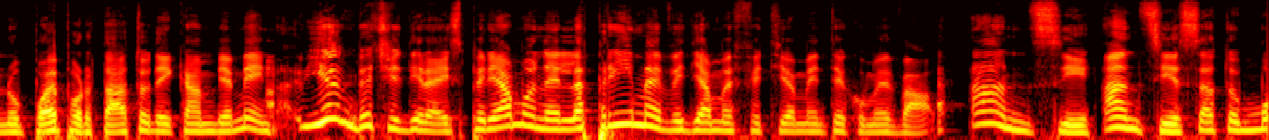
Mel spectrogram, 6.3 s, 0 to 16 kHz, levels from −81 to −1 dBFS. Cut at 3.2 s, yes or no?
no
